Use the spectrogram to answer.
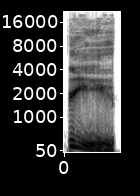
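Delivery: low gravel growl on one word; gravelly voice. Shown as a demonstration. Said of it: "Can we get a gravelly voiced beef?".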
